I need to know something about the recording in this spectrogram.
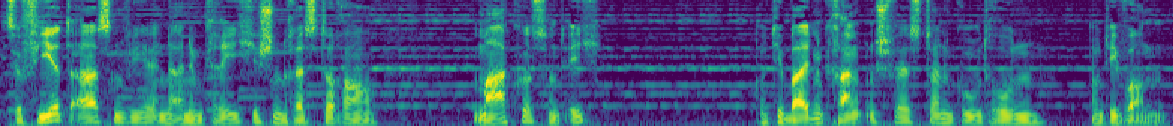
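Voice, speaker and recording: Actor as journalist narrating radio play, really low voice, matter of fact, faint music under it. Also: male voice, fairly even intonation, normal speed, natural voice. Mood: detached, observant. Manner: matter-of-fact, observant, restrained. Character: sober male journalist narrating his reporting.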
